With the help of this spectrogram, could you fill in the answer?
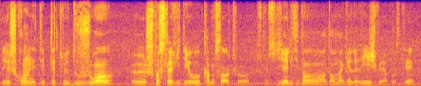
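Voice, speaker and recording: With a medium pitch, the man delivers his words at a very fast pace. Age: young. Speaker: rapper. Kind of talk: casual interview. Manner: casual, filler-heavy.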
